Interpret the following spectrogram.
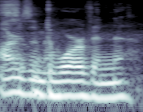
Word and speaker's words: dwarven: us know andy's saying that it's pronounced dwarven dwarven yeah like war okay dwarven sweet very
